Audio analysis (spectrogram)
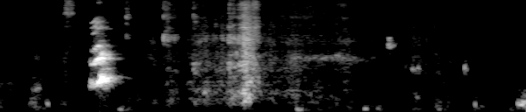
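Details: Cavalier King Charles Spaniel puppies, the litters of Robin and Myra, indoors on a chilly late-October Monday morning; one sharp, high harmonic squeal, then soft rustling and scattered faint clicks.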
